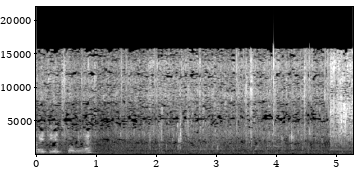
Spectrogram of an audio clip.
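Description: Vegetables sizzle and crackle softly in a hot pan.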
